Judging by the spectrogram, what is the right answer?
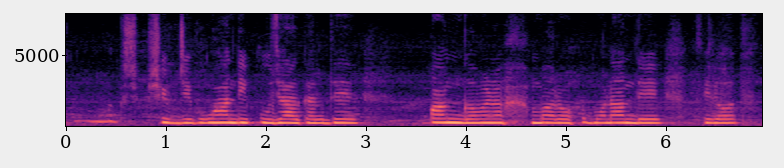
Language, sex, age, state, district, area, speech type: Dogri, female, 30-45, Jammu and Kashmir, Samba, rural, spontaneous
